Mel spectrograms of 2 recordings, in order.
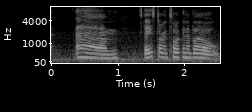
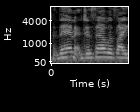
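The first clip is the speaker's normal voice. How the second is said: normal talking voice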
